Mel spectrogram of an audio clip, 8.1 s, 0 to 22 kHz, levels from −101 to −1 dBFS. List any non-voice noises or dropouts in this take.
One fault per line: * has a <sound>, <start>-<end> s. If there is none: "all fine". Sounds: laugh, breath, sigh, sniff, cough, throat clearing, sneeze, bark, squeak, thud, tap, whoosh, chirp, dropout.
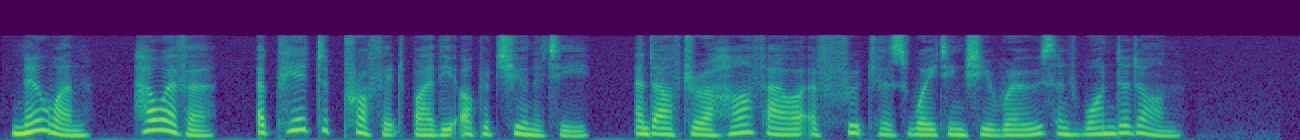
all fine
